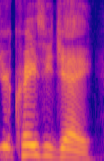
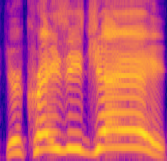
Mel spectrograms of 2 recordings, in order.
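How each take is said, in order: First: Said in the usual way. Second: High, drawn-out, very loud yell; hype shout. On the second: Real, not acted. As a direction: holler the nickname like a hype man. Repeats new nickname as hype yell.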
